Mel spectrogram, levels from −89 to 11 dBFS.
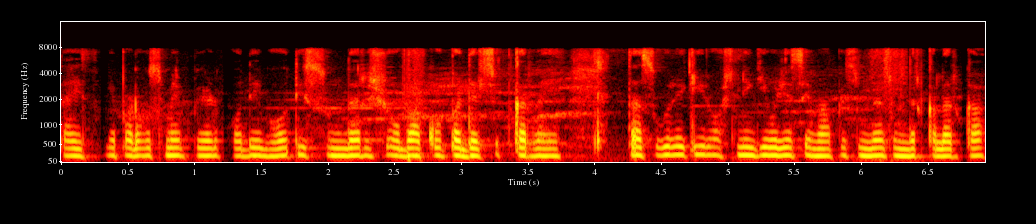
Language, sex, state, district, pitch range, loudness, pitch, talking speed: Hindi, female, Uttar Pradesh, Jalaun, 190-205 Hz, -19 LUFS, 195 Hz, 205 wpm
